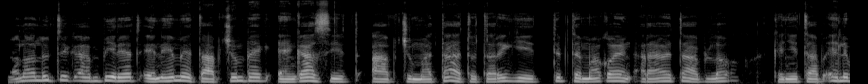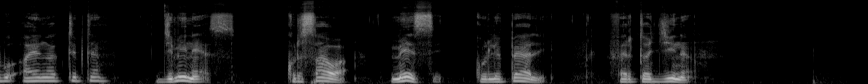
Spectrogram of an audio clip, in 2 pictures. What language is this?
Kalenjin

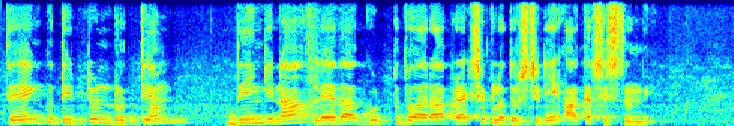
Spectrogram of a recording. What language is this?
Telugu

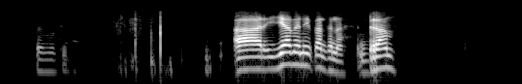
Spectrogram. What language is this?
Santali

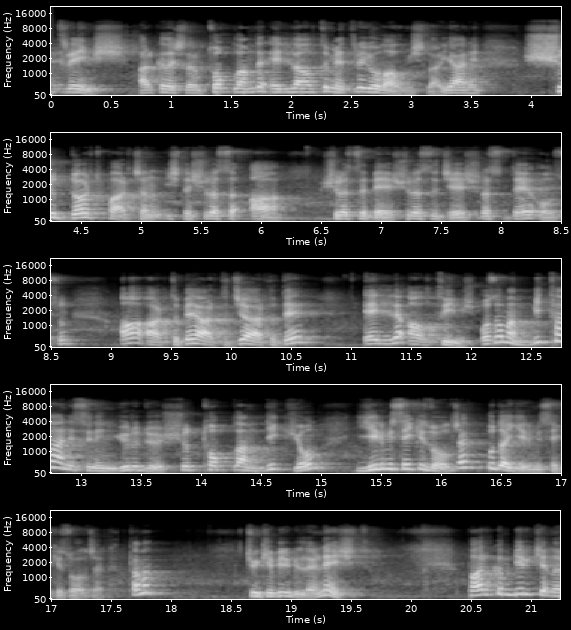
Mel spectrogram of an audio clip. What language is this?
Turkish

